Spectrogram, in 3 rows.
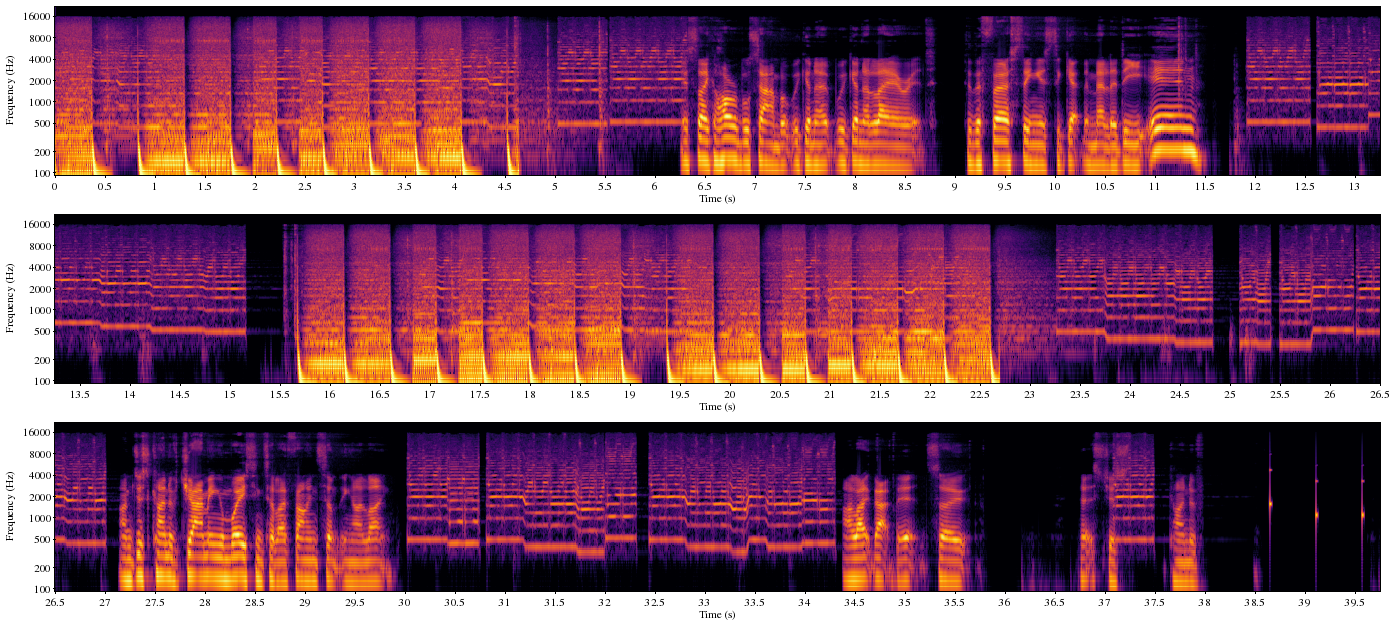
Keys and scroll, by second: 4.5 space, 11.2 shift+super+m, 15.5 space, 22.5 space.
